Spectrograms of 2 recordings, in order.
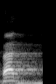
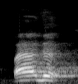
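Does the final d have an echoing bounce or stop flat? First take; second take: flat; bounce. First: The final d stops flat with no bounce. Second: The final d is released with a bouncing echo. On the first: The speaker calls it wrong. "bukan bad" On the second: The speaker calls it right. "Suaranya harus mantul"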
